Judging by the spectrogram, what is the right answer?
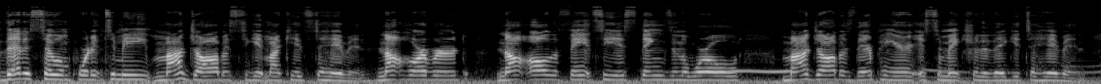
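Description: At a moderate pace, a woman talks with fairly even intonation in a dry sound with no echo, though background noise is noticeable. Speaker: mom vlogger. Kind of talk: casual vlog chat. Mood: earnest, reflective. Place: car.

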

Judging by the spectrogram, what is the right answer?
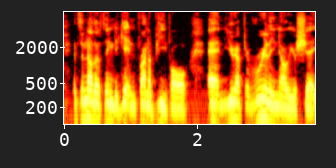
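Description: Against a quiet background, a man with an American accent talks at a fairly quick pace and medium pitch, the sound dry with no echo. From US Midwest, Detroit; Michigan. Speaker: rock musician. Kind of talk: casual interview. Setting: backstage at a bar venue. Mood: relaxed, animated storytelling. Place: bar. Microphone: handheld.

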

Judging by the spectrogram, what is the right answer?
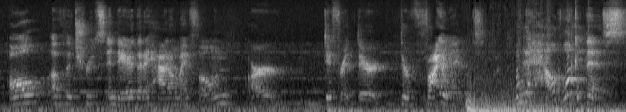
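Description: Someone speaks at a fairly slow pace over music in the background. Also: woman. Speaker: channel host. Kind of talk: scripted skit vlog chat. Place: home room. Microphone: camera far.

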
